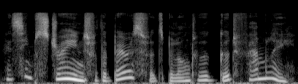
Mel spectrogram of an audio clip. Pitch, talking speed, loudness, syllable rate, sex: 215 Hz, 220 wpm, -17 LUFS, 5.9 syllables/s, female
